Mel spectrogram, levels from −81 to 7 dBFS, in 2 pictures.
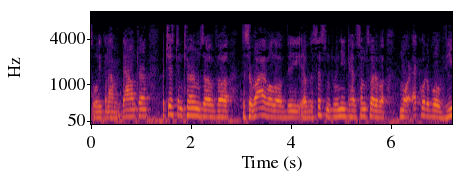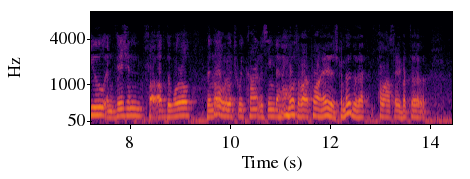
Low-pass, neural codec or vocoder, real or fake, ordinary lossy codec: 7.2 kHz; codec, 16 kHz, 4 kbps, FreqCodec, smaller model; fake; MP3, 24 kbps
